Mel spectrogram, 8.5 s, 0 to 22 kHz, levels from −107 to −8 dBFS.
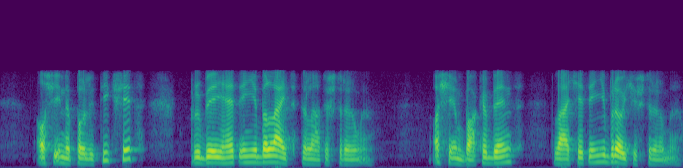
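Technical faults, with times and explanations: Nothing stood out on listening to this speech clip.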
